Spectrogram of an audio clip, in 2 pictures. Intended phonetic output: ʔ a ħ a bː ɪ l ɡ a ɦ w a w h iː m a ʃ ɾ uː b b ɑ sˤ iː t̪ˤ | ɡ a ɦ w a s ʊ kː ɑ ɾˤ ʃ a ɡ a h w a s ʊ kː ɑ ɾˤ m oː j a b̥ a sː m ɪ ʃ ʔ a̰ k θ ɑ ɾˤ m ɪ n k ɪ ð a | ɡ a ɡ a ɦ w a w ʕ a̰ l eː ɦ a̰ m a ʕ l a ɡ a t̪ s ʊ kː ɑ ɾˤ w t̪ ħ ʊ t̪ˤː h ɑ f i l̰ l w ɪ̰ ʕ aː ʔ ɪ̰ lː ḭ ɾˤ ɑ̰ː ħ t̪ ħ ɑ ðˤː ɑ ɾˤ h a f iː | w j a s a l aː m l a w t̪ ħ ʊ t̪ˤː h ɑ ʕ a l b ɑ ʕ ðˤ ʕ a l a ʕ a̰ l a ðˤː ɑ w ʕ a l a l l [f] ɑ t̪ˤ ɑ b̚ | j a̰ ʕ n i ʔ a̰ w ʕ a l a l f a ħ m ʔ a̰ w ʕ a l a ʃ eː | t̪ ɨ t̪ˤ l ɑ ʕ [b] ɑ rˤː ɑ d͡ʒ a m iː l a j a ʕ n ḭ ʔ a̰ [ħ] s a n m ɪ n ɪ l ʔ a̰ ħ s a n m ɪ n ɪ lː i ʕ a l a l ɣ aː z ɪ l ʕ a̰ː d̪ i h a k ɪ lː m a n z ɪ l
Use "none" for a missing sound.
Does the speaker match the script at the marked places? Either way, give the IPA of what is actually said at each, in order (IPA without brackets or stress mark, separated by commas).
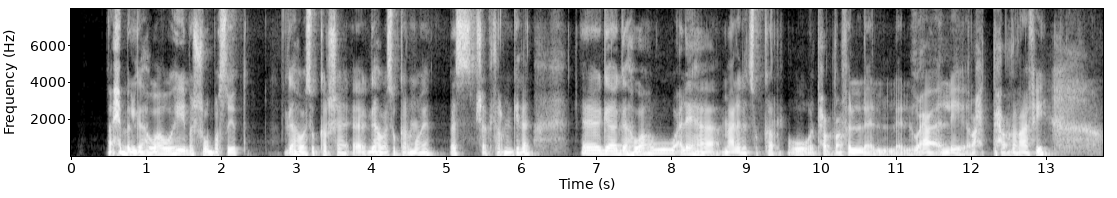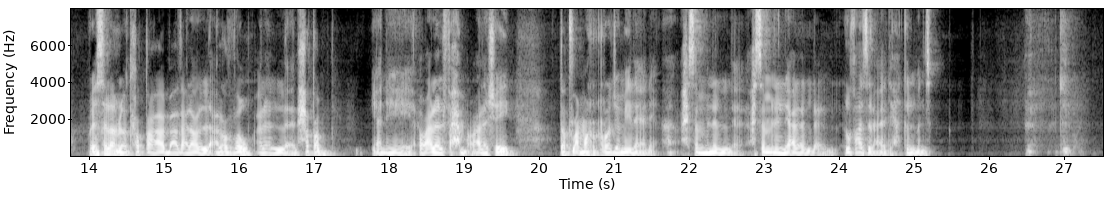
ħ, m, ħ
